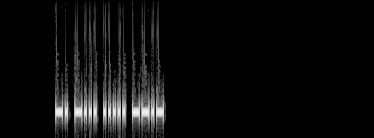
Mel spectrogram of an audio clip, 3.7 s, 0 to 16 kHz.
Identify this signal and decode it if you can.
Morse code, heard as a keyed tone, about 47 wpm, 700 Hz. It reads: NB5Q
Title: USA Call Signs - 4 Characters - Repeated 3x - 50wpm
